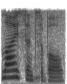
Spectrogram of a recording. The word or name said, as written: licensable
